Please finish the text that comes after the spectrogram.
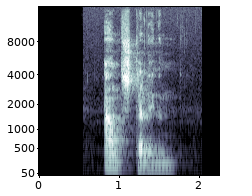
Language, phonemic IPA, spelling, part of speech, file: Dutch, /ˈanstɛlɪŋə(n)/, aanstellingen, noun, Nl-aanstellingen.ogg
- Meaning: plural of aanstelling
